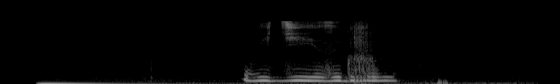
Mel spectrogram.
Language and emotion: Russian, angry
